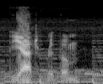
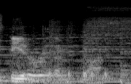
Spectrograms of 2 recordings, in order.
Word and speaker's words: Theatrhythm: I always pronounce it theatrhythm. No, it's theater rhythm.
